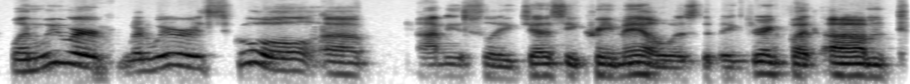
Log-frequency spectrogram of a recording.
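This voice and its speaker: A man's voice: medium pitch, expressive, unhurried. A man in his seventies, a college alumnus, chatting and laughing often on a laptop video call from his living room. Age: 70s. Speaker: alumnus caller. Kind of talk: casual video-call chat. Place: living room at home, indoors. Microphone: laptop webcam, close.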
